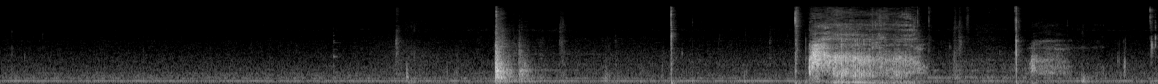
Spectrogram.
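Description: A steady low hum with a few light clicks and a sharp knock about five seconds in, then a loud, rasping breath about eight seconds in that lasts about a second and fades: a man's throaty exhale after a gulp of somaek.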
